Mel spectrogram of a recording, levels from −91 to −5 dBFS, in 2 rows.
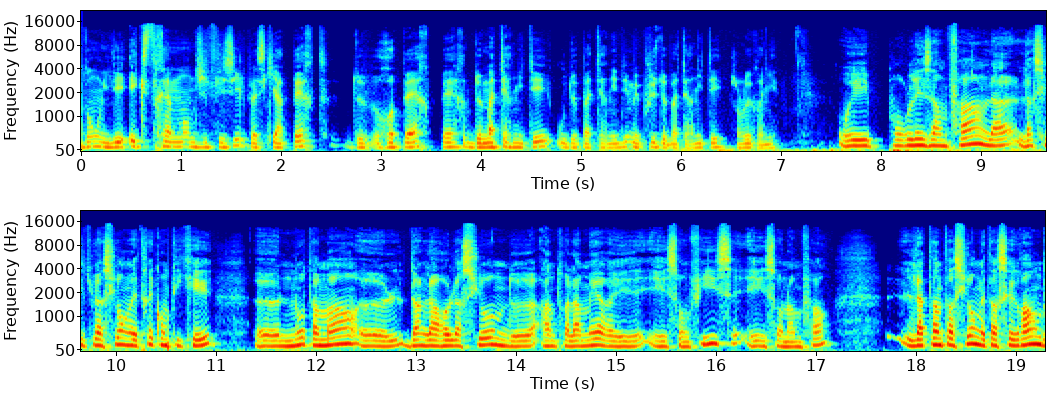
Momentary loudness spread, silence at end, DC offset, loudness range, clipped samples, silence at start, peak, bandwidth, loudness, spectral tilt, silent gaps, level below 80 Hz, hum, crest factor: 14 LU; 0 s; under 0.1%; 9 LU; under 0.1%; 0 s; -6 dBFS; 14.5 kHz; -23 LUFS; -6.5 dB/octave; none; -46 dBFS; none; 16 dB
